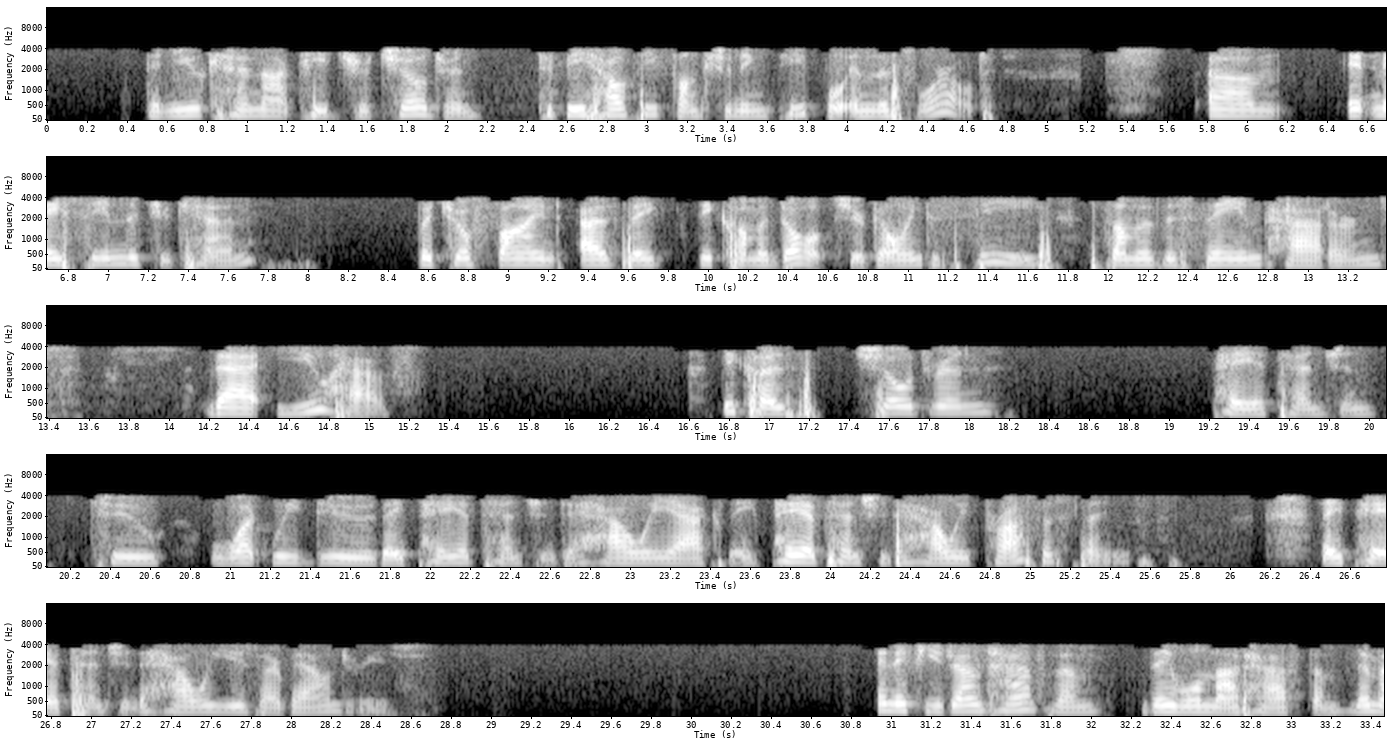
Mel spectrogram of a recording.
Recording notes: This is a call in show.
